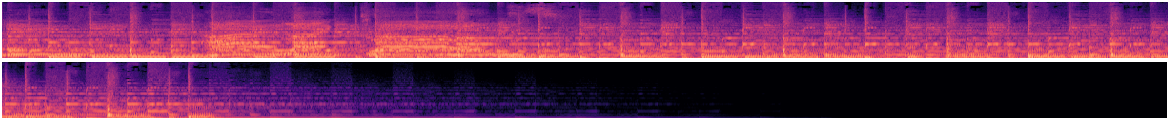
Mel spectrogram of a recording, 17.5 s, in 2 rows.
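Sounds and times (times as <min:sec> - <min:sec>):
drums playing: 0:00.0 - 0:10.0.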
